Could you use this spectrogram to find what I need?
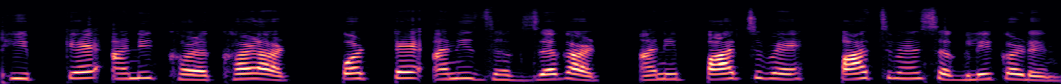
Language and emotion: Goan Konkani, neutral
